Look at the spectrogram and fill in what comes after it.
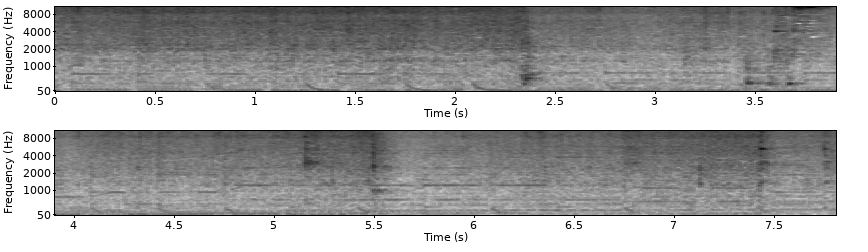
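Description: Mashed potatoes and tomato purée sizzling in hot oil in a kadai, a steady frying hiss. A wooden spatula stirs and scrapes against the pan a few times.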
